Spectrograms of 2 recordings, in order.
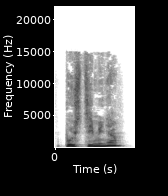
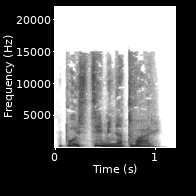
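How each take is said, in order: First: Loud, hard order; harsh command. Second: High angry cry, struggling; struggling against restraints. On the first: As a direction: bark it firmly. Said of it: "жёстко сказала она". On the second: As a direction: spit it while wrestling free. Struggling to break free. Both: A narrator's reading.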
